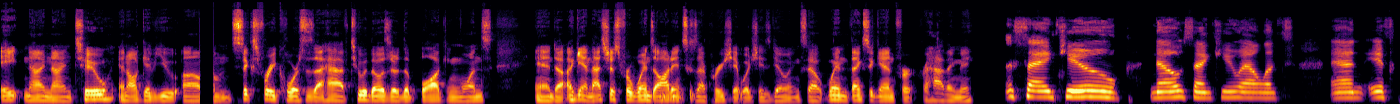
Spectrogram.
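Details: Adult men in conversation; normal conversational speech.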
